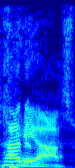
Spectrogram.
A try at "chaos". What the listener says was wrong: It's like there's like an os at the end. chaos. Two syllables.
